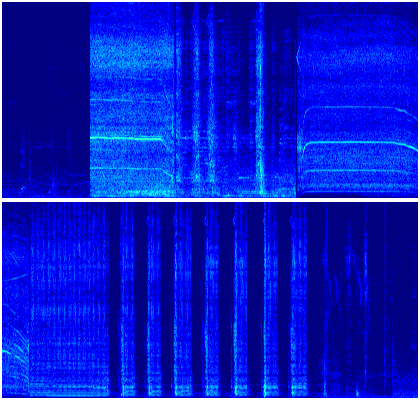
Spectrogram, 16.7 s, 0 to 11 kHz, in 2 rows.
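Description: Milwaukee M18 cordless drill driver driving screws into plywood. The motor whirs steadily twice and winds down each time, then runs in short bursts about twice a second.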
